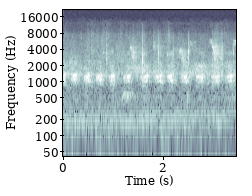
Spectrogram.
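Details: Rapid repeated honking notes, about four per second, from Spalding emerald peafowl at a peacock farm, with scattered higher squeaks and chatter of other birds behind.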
